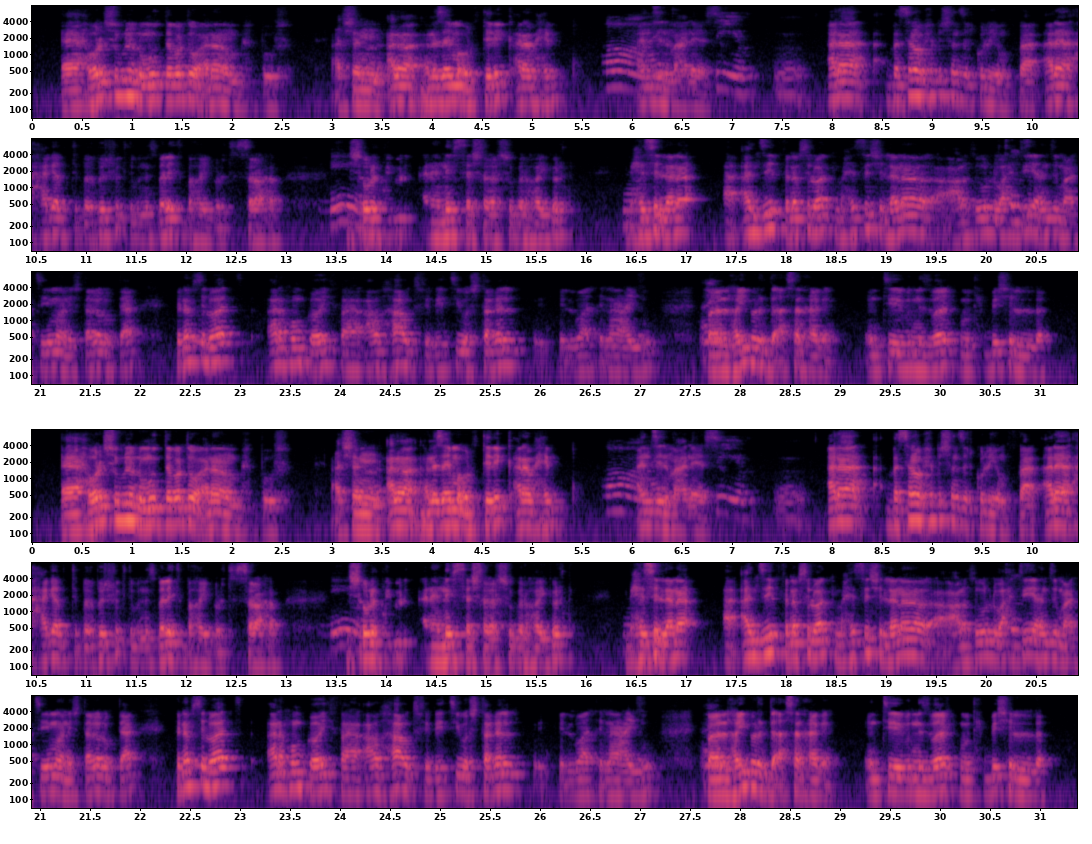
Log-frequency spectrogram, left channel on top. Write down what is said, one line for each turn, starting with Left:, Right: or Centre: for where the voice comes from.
Right: آه حوار الشغل الريموت ده برضو انا ما بحبوش عشان
Left: ليه
Right: انا انا زي ما قلت لك انا بحب
Left: اه
Right: انزل
Left: ايوه بتحب
Right: مع ناس
Left: التيم مم.
Right: انا بس انا ما بحبش انزل كل يوم فانا حاجه بتبقى بيرفكت بالنسبه لي تبقى هايبرد الصراحه
Left: ايه
Right: الشغل الهايبرد انا نفسي اشتغل شغل هايبرد
Left: آه.
Right: بحيث ان انا انزل في نفس الوقت ما احسش ان انا على طول لوحدي
Left: بتنزل
Right: هنزل مع التيم وهنشتغل وبتاع في نفس
Left: مم.
Right: الوقت انا هوم جاي فهقعد في بيتي واشتغل في الوقت اللي انا عايزه
Left: ايوه
Right: فالهايبرد احسن حاجه انت بالنسبه لك ما بتحبيش ال...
